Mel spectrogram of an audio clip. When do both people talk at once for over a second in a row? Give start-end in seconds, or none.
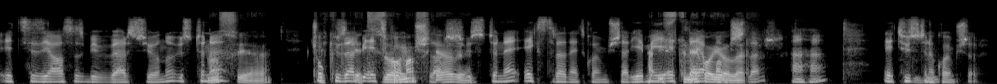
3.1-4.7, 6.5-7.7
